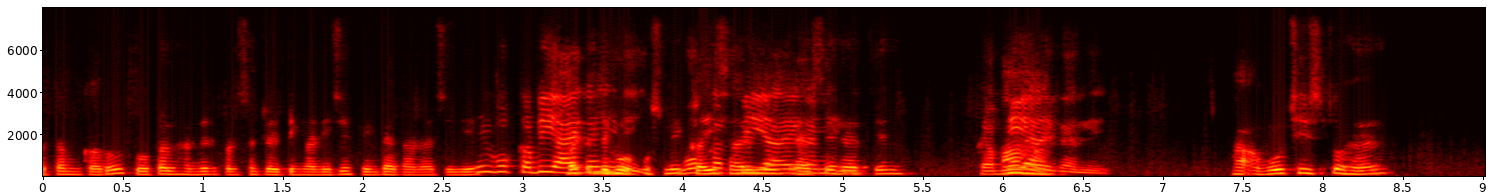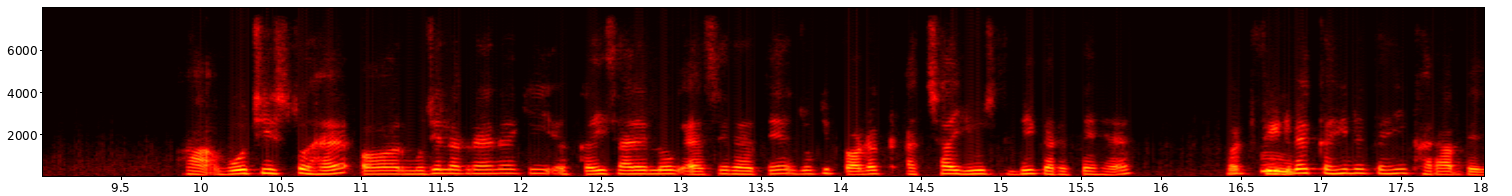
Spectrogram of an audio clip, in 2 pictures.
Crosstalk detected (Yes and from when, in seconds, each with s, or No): Yes, from 3.3 s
